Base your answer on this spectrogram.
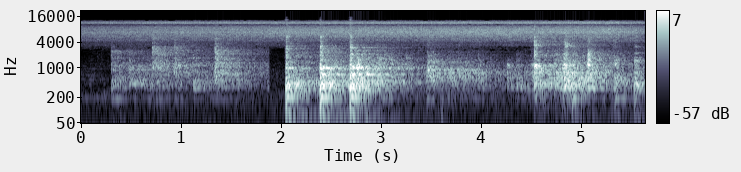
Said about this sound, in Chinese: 在八百平米的世界技能大赛混凝土建筑项目中国集训基地，叮叮当当的敲打声夹杂着蝉鸣，在午后温度近四十度的训练基地里回响。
